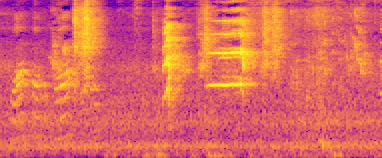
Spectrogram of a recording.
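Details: Talking parrot producing short speech-like mimicked syllables, a brief harmonic phrase at the start followed by breathy hisses and a bright whistled tone around two seconds, over a constant low background hum.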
